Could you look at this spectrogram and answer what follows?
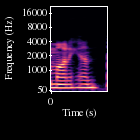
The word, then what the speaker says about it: Monaghan: Yeah, Monaghan.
